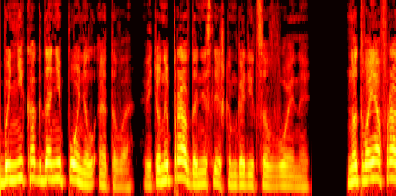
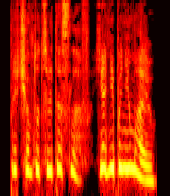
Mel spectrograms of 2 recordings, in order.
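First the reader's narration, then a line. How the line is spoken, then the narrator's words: Confused whisper. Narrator (Russian): растерянно шептала Мария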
